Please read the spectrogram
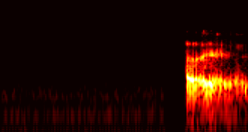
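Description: Near silence in a small room, then about a second and a half in a man's drawn-out hesitation sound, "uh".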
